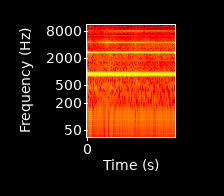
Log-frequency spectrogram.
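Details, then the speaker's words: Custom Pentium 3 cartridge PC with 250 W power supply: a single unbroken high-pitched beep at power-on with nothing following, persisting after reseating CPU and RAM; one long beep, no POST, dead CPU. "I would get a beep code one long beep and of course no boot makes me wonder what we might be looking at"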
